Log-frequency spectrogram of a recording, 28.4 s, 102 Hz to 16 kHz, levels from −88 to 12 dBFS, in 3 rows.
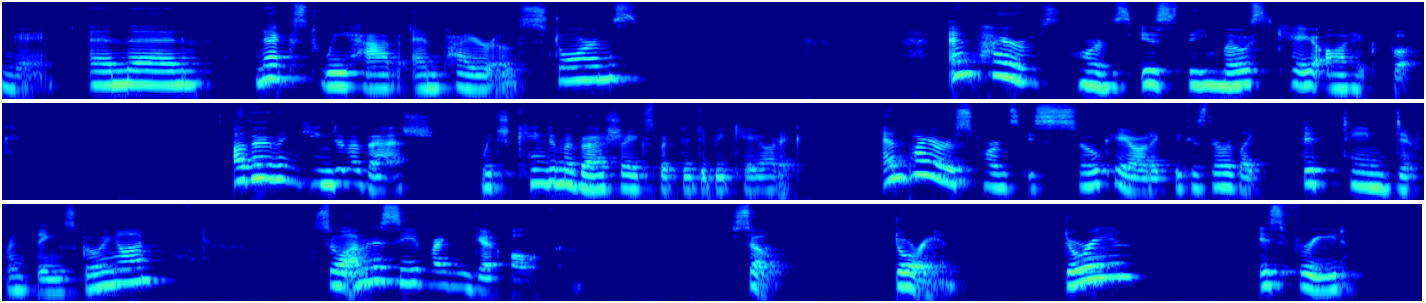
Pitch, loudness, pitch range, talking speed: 220 Hz, -50 LUFS, 190-255 Hz, 135 wpm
